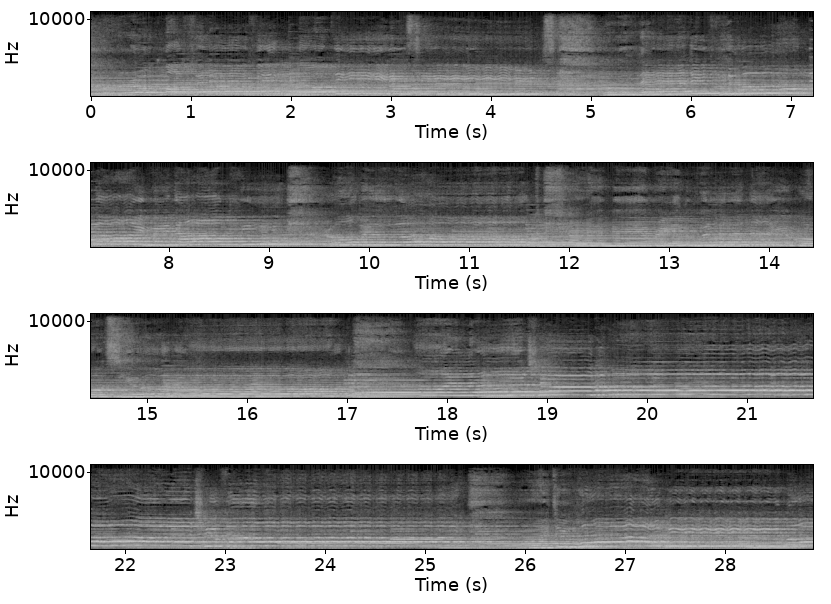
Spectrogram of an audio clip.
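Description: A woman singing into a microphone with a grand piano accompanying her, holding long notes with vibrato.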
